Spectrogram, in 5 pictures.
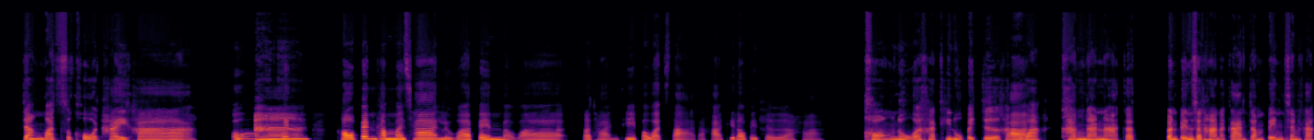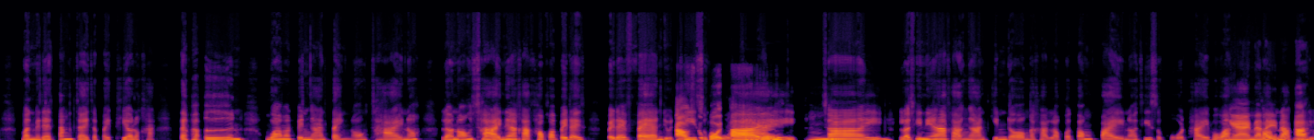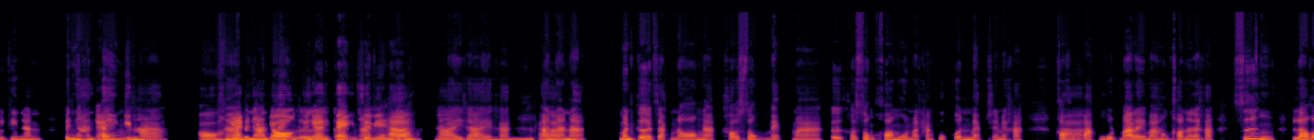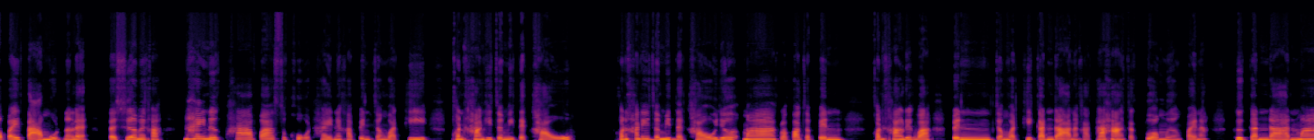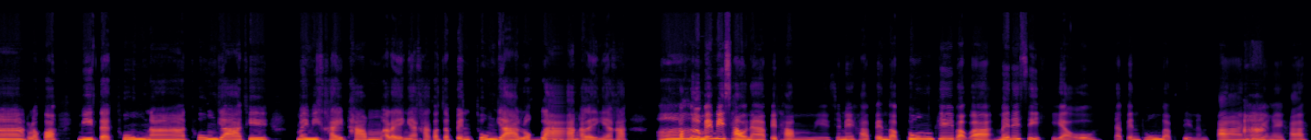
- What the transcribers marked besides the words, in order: stressed: "เผอิญ"; drawn out: "อืม"; tapping; laughing while speaking: "อ๋อ"; in English: "Map"; stressed: "มาก"
- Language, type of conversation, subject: Thai, podcast, คุณเคยหลงทางแล้วบังเอิญเจอสถานที่สวยงามไหม?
